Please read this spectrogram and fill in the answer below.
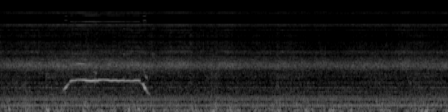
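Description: Steady drone of the speedboat towing a banana boat, mixed with rushing water from the wake. About a second in, someone lets out one long, high, held cry lasting about a second.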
